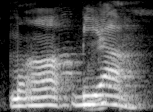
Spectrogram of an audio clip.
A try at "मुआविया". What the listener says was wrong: बिया नहीं, विया। वी या। हाँ, मुआ वी या।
